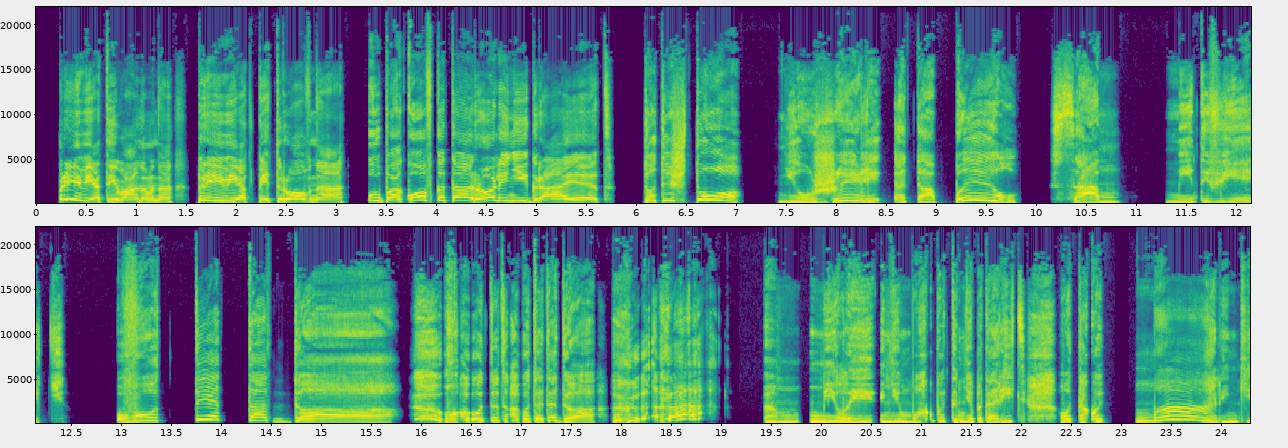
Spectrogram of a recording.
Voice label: Rus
